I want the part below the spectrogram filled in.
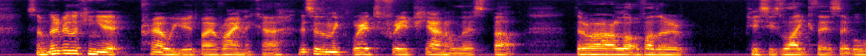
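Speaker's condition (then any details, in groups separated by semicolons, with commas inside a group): No condition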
